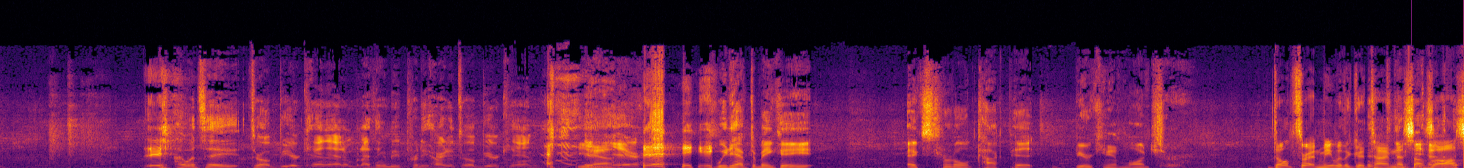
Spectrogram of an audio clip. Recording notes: We record on a Sunday night at the Stumble Inn.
